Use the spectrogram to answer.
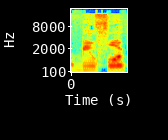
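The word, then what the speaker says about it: Beaufort: है तीसरा लिख लो ब्यूफोर्ट C view you फोर्ट सी बी ई A spelling लिखूं बी ई ए यू एफ ओ आर टी ब्यूफोर्ट ब्यूफोर्ट सी ब्यूफोर्ट सी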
